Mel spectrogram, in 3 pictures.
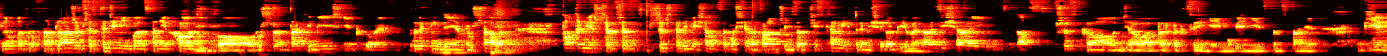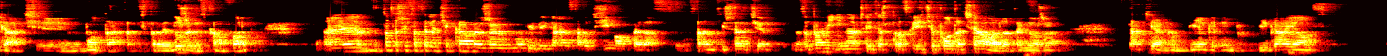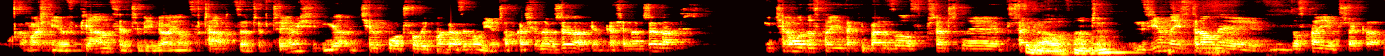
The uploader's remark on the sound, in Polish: Przepraszamy za ścieżkę dźwiękową, prosimy o wyrozumiałość ze względu na aktualną sytuację pandemiczną.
